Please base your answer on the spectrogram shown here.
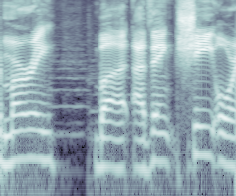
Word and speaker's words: Murray: the uh the super texter knows that it's pronounced Murray, but I think she or he they are attempting for me to start a campaign to change the pronunciation of Murray County to Mari County now that I live there.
